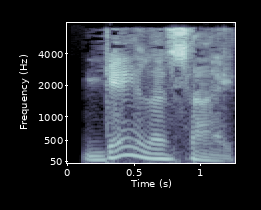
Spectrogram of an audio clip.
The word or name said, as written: gaylussite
